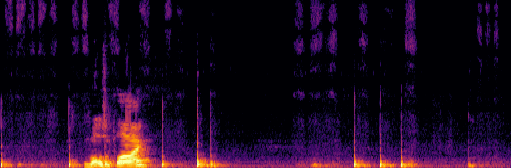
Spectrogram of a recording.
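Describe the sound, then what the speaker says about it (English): Marker or pen strokes writing a math problem during a lesson on multiplying negative numbers, several short scratchy bursts between and under a man's explanatory speech. "I'm just going to write that at the bottom"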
